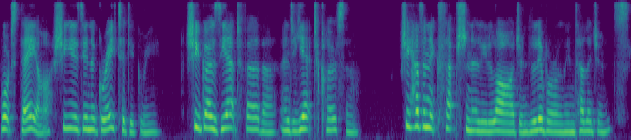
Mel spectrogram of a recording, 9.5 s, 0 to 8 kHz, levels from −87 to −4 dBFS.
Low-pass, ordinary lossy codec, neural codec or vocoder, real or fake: 7.2 kHz; Opus, 64 kbps; codec, 24 kHz, 0.9 kbps, WavTokenizer, small release; fake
